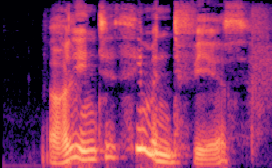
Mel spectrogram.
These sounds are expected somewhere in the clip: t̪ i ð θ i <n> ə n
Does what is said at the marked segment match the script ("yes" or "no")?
no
